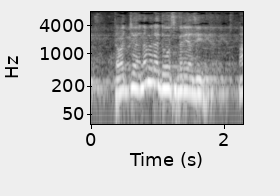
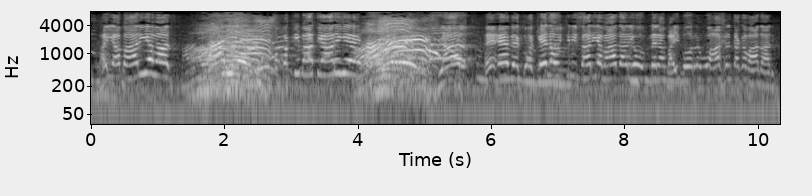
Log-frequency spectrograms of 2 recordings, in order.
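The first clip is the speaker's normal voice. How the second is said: pitched-up preaching, softer on mic; high preaching voice; 11 semitones higher, 5 dB quieter than usual. Acted. Preacher urging the crowd to answer back, pitched high. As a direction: press the crowd to match you.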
